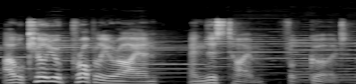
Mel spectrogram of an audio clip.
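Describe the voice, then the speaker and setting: A man's voice: lowish voice, wildly swooping pitch, moderate pace, music in the background. A man playing a gloating, vicious animal billionaire villain in an audio drama, pompous and menacing.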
